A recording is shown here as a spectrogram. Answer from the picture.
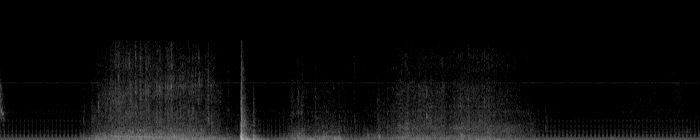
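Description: Blackboard panels being moved: a scraping slide of about two seconds ends in a sharp knock about three seconds in, followed by another few seconds of sliding or rubbing against the board. A steady low hum from the hall runs underneath.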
